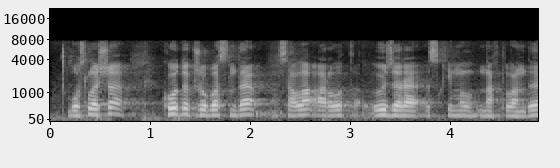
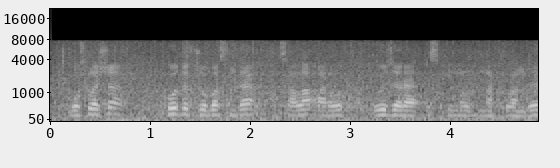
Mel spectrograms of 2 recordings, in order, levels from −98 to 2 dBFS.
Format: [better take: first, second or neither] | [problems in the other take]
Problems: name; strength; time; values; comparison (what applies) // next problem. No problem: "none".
first | background sound (Ocean); 7 dB below the speech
